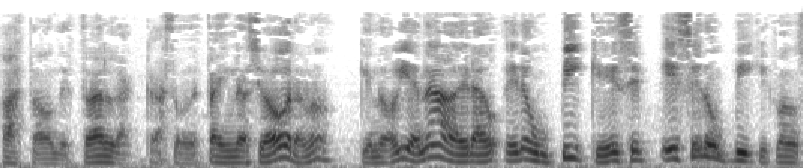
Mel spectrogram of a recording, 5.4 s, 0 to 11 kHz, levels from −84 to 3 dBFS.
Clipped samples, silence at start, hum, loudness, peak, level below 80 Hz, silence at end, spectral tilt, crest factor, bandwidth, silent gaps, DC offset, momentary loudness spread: under 0.1%; 0 s; none; -20 LUFS; -4 dBFS; -46 dBFS; 0 s; -5 dB/octave; 16 dB; 8.8 kHz; none; under 0.1%; 11 LU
